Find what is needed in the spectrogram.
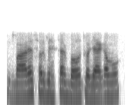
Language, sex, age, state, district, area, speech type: Urdu, male, 18-30, Delhi, North West Delhi, urban, conversation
